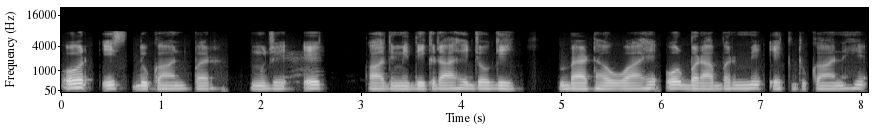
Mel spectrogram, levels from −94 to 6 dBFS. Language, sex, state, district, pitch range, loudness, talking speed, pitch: Hindi, male, Uttar Pradesh, Saharanpur, 110-120 Hz, -20 LUFS, 150 wpm, 115 Hz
